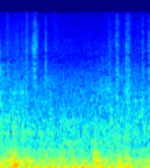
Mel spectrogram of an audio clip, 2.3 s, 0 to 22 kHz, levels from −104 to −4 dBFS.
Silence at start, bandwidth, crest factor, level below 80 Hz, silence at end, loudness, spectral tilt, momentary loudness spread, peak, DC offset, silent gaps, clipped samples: 0 s; 15.5 kHz; 14 dB; -42 dBFS; 0 s; -43 LUFS; -7 dB/octave; 7 LU; -24 dBFS; under 0.1%; none; under 0.1%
